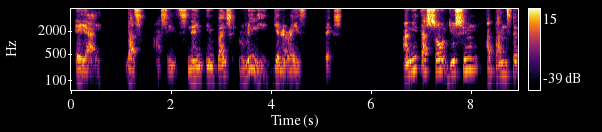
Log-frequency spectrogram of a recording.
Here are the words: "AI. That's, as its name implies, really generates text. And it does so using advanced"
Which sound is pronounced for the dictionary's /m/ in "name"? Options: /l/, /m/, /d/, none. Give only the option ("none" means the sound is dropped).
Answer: /m/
